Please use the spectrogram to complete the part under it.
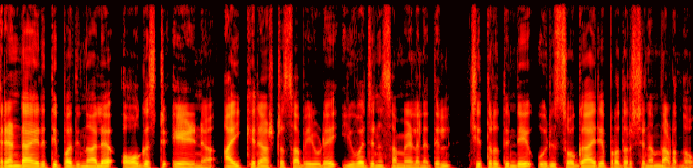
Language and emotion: Malayalam, neutral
